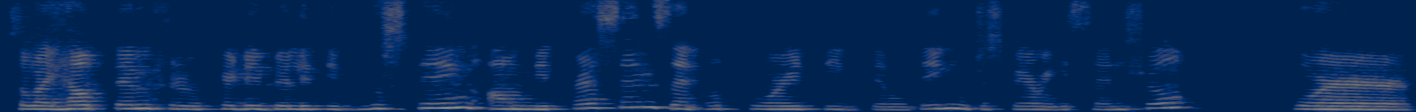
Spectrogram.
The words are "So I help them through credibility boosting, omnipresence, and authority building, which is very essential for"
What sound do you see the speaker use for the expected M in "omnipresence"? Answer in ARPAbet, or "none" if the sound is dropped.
none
